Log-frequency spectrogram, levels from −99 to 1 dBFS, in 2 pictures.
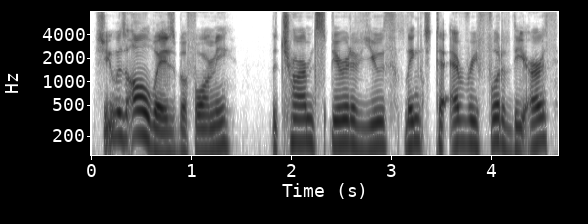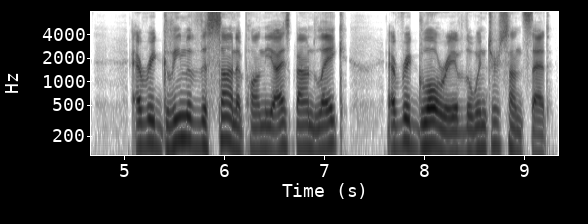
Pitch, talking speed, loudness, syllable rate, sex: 140 Hz, 205 wpm, -18 LUFS, 6.2 syllables/s, male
